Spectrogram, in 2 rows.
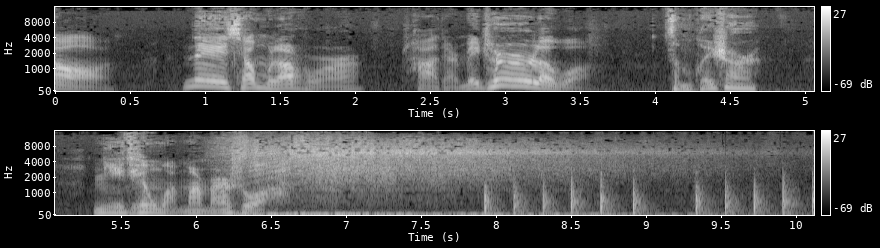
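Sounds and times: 
speech: 0:00.0 - 0:06.7
steady hiss: 0:00.0 - 0:10.1
knocking on a door: 0:07.9 - 0:10.1.

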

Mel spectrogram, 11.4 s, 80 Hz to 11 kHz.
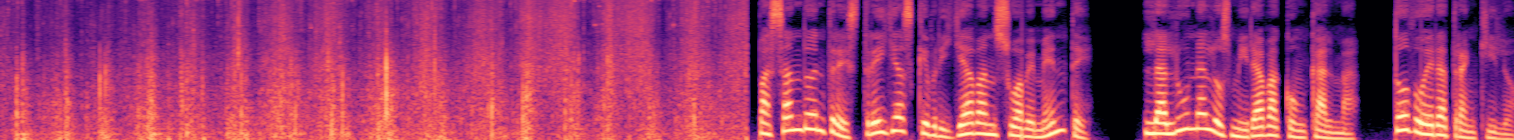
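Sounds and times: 
horse hooves clip-clopping: 0:00.0 - 0:05.6
speech: 0:05.7 - 0:11.3.

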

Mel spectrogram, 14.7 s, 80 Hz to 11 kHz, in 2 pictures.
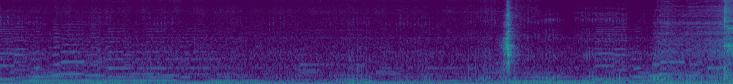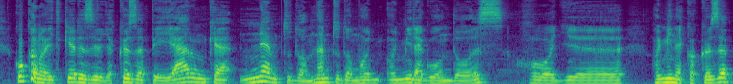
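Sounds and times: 
cat purring: 0:00.0 - 0:14.6
sharp click: 0:05.0 - 0:05.2
speech: 0:07.5 - 0:14.6.

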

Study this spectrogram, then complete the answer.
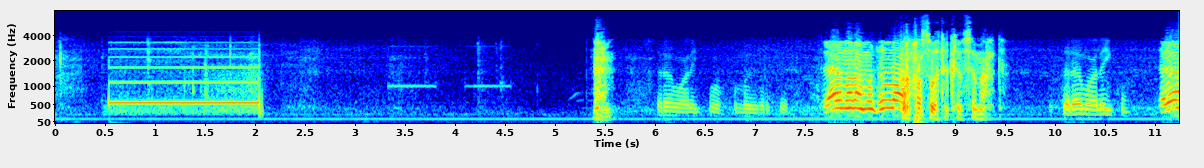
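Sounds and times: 
faint low hum: 0:00.0 - 0:11.2
telephone line tone of an incoming call: 0:00.6 - 0:02.1
speech: 0:06.3 - 0:11.2.

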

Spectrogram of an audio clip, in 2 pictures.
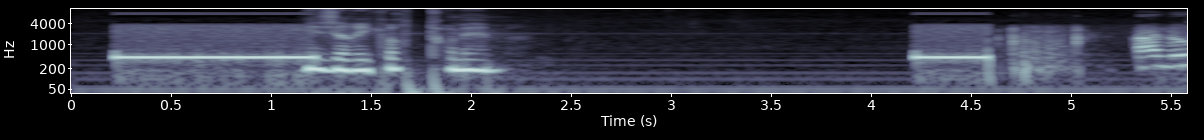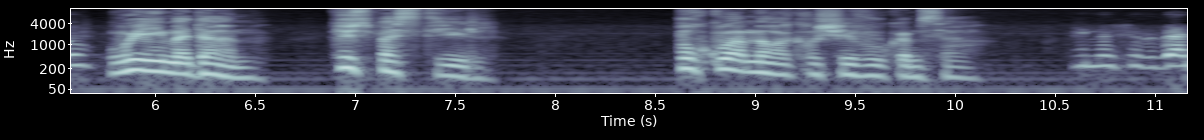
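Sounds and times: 
speech: 0:01.2 - 0:02.2, 0:05.4 - 0:07.8, 0:08.6 - 0:11.1
telephone beep from a redialed call: 0:04.2 - 0:04.6.

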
